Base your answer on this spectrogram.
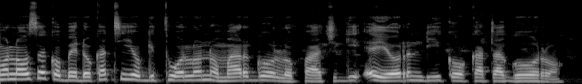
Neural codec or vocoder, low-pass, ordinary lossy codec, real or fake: none; 19.8 kHz; none; real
